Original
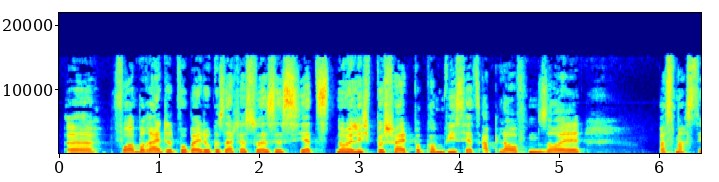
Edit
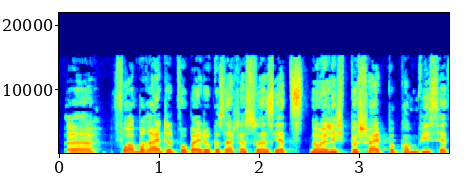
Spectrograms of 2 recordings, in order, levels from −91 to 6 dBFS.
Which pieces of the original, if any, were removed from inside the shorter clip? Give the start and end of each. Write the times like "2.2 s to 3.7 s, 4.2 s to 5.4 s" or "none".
2.1 s to 2.4 s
